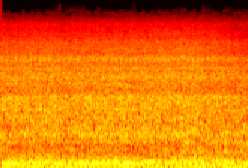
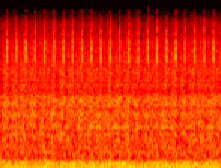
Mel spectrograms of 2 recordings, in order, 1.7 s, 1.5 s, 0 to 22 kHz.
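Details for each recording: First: 2014 GMC Acadia after purge valve replacement (lifter-tick-like clanking from bad purge valve): smooth, steady idle with even rumble, no more ticking or clanking. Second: 2014 GMC Acadia idling, engine not fully warm: a fast, even tick about sixteen times a second, like lifter tick, from a failing purge valve; it gets louder as the engine warms and goes much quieter when the valve is pulled off.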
